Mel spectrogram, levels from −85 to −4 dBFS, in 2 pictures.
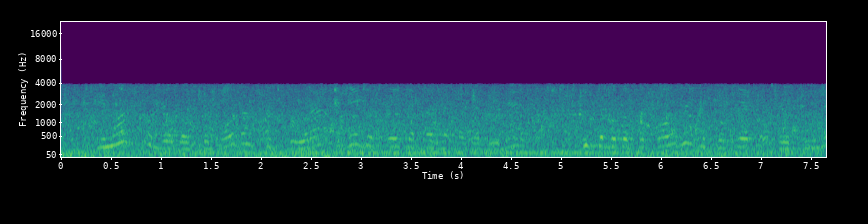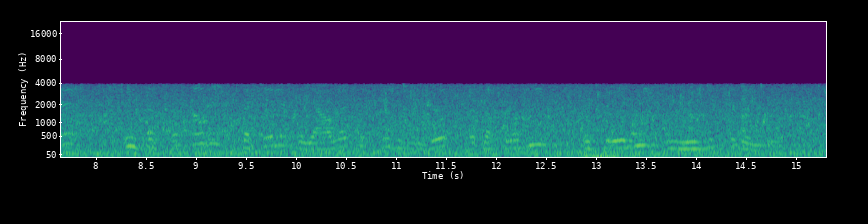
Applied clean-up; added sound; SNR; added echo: none; Stream / Trickle, dribble; -3 dB; none.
